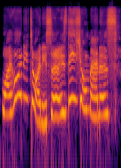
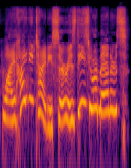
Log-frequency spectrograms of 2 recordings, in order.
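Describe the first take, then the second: First: It is said in a Cockney accent. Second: It is said in the speaker's plain accent.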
